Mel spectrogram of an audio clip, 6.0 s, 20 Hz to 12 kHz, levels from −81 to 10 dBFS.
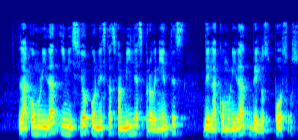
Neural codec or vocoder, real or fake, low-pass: none; real; 7.2 kHz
